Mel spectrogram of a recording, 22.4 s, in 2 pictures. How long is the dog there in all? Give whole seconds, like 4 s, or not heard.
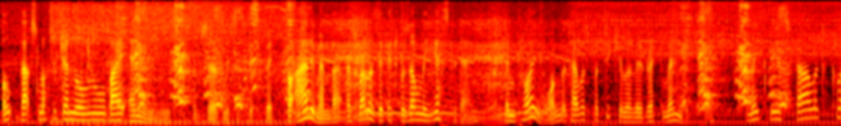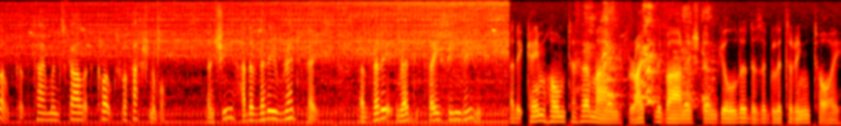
6 s.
